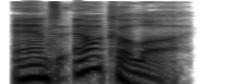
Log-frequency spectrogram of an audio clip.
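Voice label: "antalkali", British English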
